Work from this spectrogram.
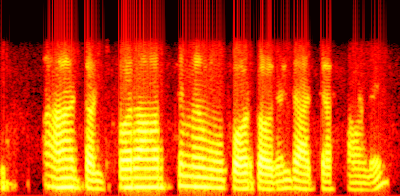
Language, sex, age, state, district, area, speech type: Telugu, male, 30-45, Telangana, Mancherial, rural, conversation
